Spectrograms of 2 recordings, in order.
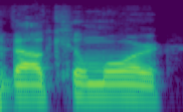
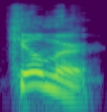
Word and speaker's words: Kilmer: it comes with the val kilmore unmasked this is like sorry say his name again kilmer kilmer killer there you go kill more is a different guy right it was maybe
